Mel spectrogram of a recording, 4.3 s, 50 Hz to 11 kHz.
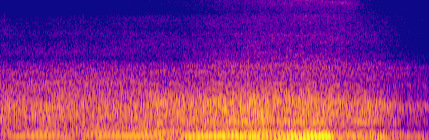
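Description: Class 170 Turbostar diesel multiple unit passing close by, its diesel engines giving a steady low hum that builds to a peak about three seconds in, then fades quickly as the train goes by.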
